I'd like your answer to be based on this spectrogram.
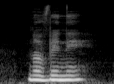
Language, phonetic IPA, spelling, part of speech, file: Czech, [ˈnovɪnɪ], noviny, noun, Cs-noviny.ogg
- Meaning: 1. inflection of novina: genitive singular 2. inflection of novina: nominative/accusative/vocative plural 3. newspaper (publication)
